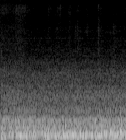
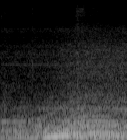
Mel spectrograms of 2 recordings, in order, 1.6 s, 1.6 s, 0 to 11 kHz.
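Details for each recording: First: Eight-year-old petrol car idling with a lumpy, uneven low thump: intermittent cylinder 5 misfire found by scanner, from a worn ignition coil; rear coils and spark plugs to be replaced and throttle body cleaned. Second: Car, about eight years old, after fixing a misfire by replacing the cylinder 5 coil plus two more coils, a full set of spark plugs and cleaning the throttle body: smooth, low, even idle with a small early rise, no skips.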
